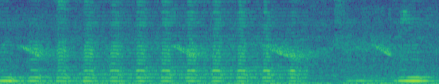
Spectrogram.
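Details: Hornbill calling: a rapid series of nasal, honking harmonic notes held on a steady pitch, with faint descending high sweeps above, pausing briefly near the end before resuming.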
